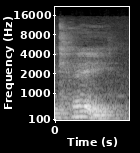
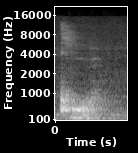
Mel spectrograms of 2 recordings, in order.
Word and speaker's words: Knut: it's quite funny because they say can't say k for some reason uh in the Norwegian way of course which is cor Cor not K but Cor in Norwegian it's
